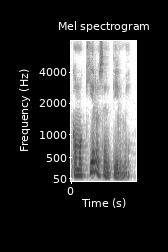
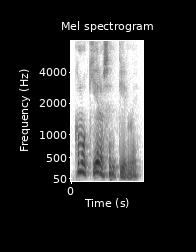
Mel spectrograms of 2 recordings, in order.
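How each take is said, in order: First: ¿Cómo quiero sentirme? said with the tune falling on quiero; falling question. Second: ¿Cómo quiero sentirme? said with the tune rising on quiero; rising tune on quiero, a genuine question. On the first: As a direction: ask it flat and closed, dropping at quiero. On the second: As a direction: ask it open and searching, lifting on quiero. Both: Shown as a demonstration.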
